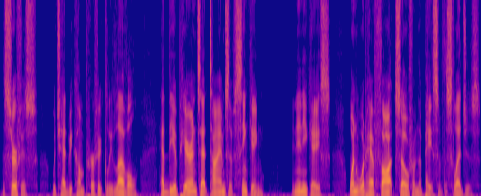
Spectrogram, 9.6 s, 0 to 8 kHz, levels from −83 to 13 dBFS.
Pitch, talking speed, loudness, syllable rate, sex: 90 Hz, 175 wpm, -22 LUFS, 5.4 syllables/s, male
